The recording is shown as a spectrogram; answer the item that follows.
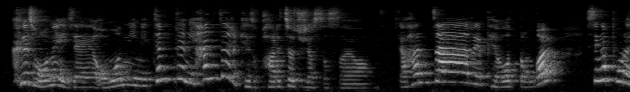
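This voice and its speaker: A woman speaks at a fairly quick pace, her pitch swinging very widely, with noticeable background noise behind her. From South Korea. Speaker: YouTuber on studying in China. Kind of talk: casual chat.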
